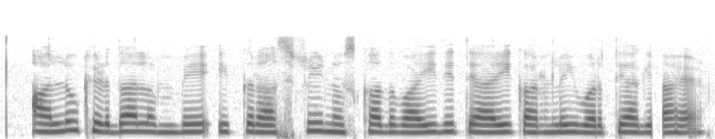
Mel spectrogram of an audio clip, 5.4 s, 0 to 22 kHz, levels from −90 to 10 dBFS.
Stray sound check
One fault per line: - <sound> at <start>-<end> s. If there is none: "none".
- dropout at 4.9-5.0 s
